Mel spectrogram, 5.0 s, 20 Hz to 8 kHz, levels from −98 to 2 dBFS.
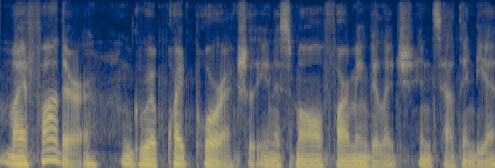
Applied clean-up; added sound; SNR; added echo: none; none; none; none.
